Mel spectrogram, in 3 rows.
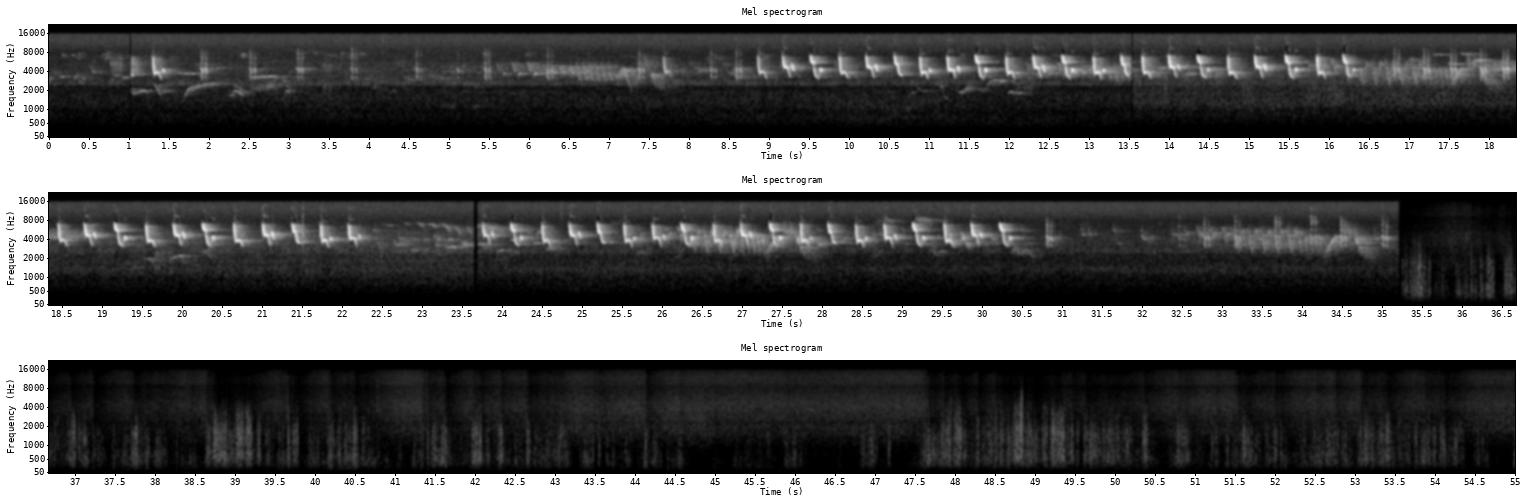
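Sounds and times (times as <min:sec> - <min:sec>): songbird singing high notes: 0:08.6 - 0:30.9.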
